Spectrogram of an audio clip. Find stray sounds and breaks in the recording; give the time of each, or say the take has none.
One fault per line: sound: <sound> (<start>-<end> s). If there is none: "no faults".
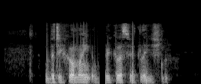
sound: dropout (1.0-1.1 s)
